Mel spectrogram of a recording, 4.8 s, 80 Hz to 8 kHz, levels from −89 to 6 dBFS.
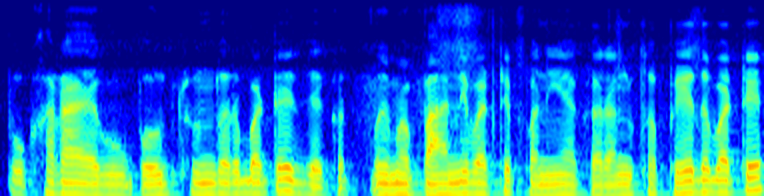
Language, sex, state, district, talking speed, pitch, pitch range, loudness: Bhojpuri, male, Uttar Pradesh, Ghazipur, 175 wpm, 115 Hz, 105-120 Hz, -29 LUFS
